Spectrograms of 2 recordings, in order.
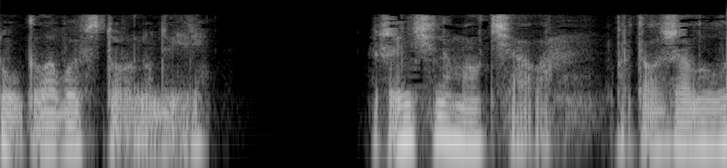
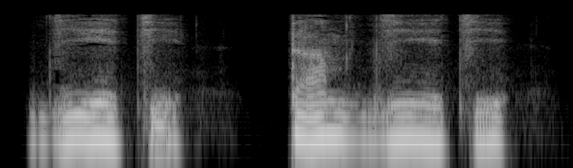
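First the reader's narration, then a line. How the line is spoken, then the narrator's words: Calm. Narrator (Russian): проговорила женщина спокойно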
